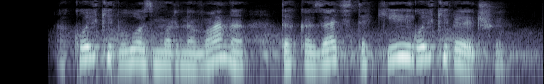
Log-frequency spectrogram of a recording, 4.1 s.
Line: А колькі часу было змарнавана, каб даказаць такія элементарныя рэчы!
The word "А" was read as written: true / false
true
